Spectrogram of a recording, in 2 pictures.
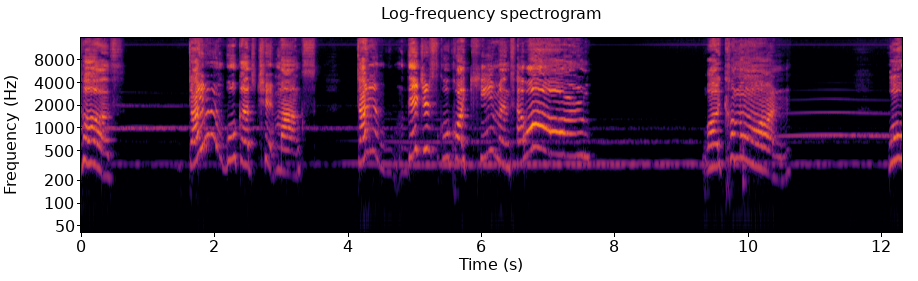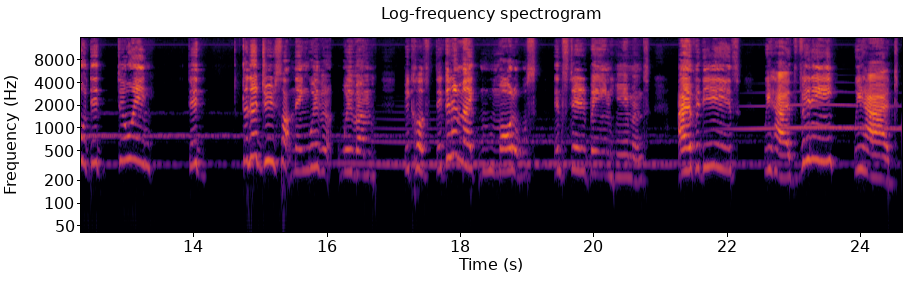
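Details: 25-year-old woman living with cerebral palsy, speaking in her vlog; dysarthric speech in cerebral palsy.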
